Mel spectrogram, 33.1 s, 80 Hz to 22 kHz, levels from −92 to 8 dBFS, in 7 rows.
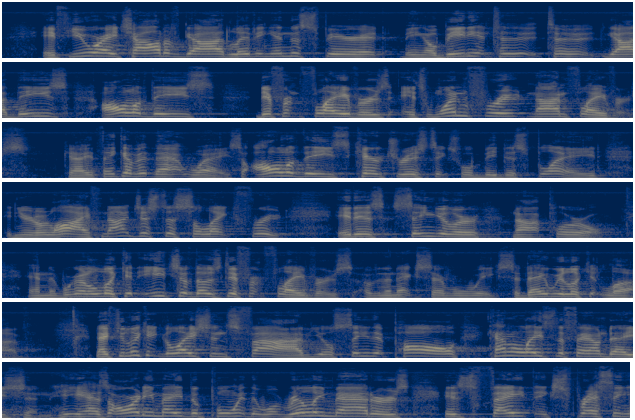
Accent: American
